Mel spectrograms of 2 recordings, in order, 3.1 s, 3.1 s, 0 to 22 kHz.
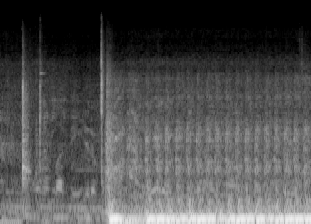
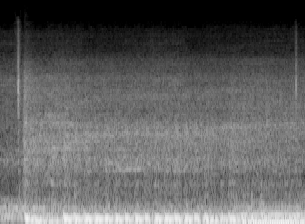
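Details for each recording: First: VR5 Savoy after adding fuel: starter cranks steadily for about three seconds but never catches; owner suspected a dead fuel pump, and the cause was a blown fuel pump fuse. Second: VR5 Savoy on its first drive, starting after work on a suspected grounding fault behind a popping fuse and a 20 amp fuse refitted: brief crank, fires and settles into a steady, even low rumble with no misses or knocks; clean start.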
